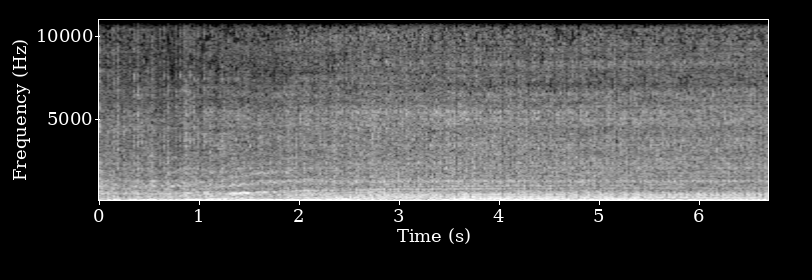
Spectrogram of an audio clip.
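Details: VW Mk2 Golf four-cylinder, first run in 20 years, cold morning around -2 °C, fuel fed manually: steady deep rumble settling into an even idle with no knocks or misses; engine running fine.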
